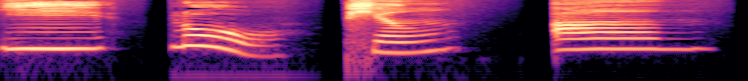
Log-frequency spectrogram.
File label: "yi1lu4ping2an1", Chinese; 一路平安 : thượng lộ bình an; Giáo trình Hán ngữ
